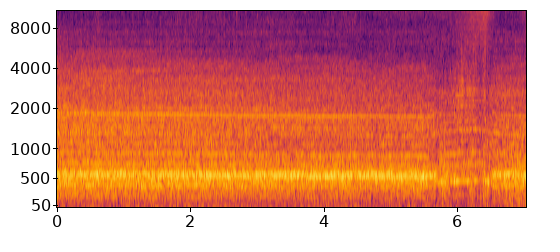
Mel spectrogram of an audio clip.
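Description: ION Alpha battery-powered electric ice auger drilling through lake ice: a steady motor whine. The pitch drops for about a second near the end, then comes back up.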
